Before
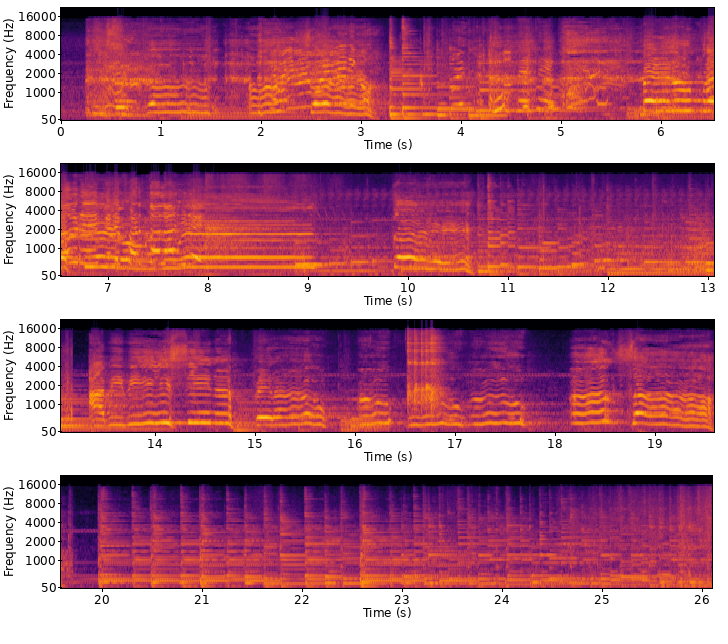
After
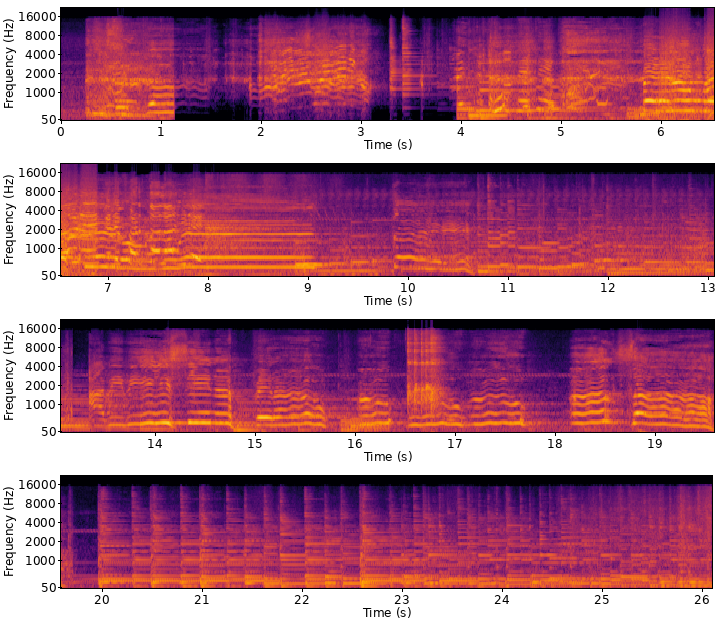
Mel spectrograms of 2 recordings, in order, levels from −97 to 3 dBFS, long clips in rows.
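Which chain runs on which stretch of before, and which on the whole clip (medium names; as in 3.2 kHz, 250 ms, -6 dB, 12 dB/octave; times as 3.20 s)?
1.12–3.96 s: high-pass 1.3 kHz 24 dB/octave + gate -29 dBFS, range -11 dB + loudspeaker Doppler distortion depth 0.13 ms
5.97–6.89 s: gate with hold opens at -12 dBFS, closes at -19 dBFS + overdrive pedal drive 19 dB, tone 4.1 kHz, clips at -8.5 dBFS
9.73–13.85 s: bass shelf 120 Hz -9.5 dB + compression 3:1, threshold -24 dBFS
whole clip: bass shelf 210 Hz +6 dB; band-stop 490 Hz, Q 15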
